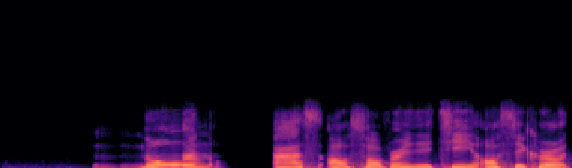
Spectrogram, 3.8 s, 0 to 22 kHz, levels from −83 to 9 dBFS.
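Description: From 0.49 to 0.64 s, 0.67 to 0.82 s and 1.15 to 1.24 s there are bursts of packet loss. Each gap of about 120 ms (60 ms in the third) is bridged by stretching the last speech into a buzz or hiss that fades, and the first one falls silent for about 80 ms. These gaps are short and the speech picks up again past the skipped part. That sets them apart from a dropout.

From 1.45 to 1.84 s the sound is very different. A brief fading continuation gives way to about 300 ms of near silence before speech returns, with roughly 360 ms of audio skipped. That is likely a long network dropout, where nothing arrived for long enough that the concealment gave up. The audio's high-frequency cut-off, consistent with an 8 kHz-bandwidth call codec, is present throughout.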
